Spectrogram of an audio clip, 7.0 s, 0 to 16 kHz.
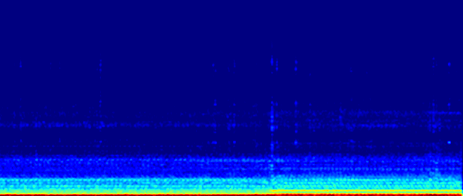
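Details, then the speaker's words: Ford 6.0 diesel truck pulling a light trailer: deep steady drone, throttle applied but pitch barely lifts, almost no boost and the truck barely moves; caused by a clogged exhaust back pressure tube and sensor, before cleaning. "Look at the boost. See that? See that? The truck's barely moving. I am pulling a trailer, but it's not a heavy trailer."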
